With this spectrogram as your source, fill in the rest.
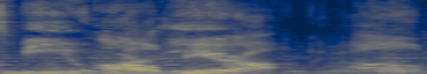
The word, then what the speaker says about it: Bure: Oh, beer. Oh, Burr. And it's pronounced Pavel Bure.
